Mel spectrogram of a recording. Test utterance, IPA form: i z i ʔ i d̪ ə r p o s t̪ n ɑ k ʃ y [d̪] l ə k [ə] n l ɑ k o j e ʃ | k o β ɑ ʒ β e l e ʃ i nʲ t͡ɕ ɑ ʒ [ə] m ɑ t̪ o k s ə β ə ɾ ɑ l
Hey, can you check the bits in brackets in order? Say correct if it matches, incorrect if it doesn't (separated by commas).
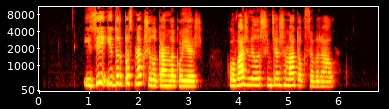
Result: incorrect, incorrect, correct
